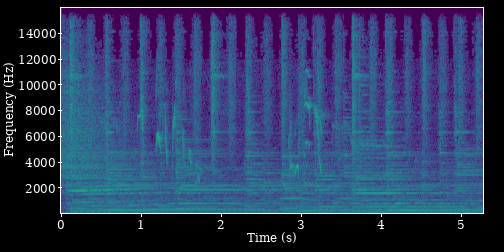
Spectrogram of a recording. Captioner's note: birds chirping, gentle music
